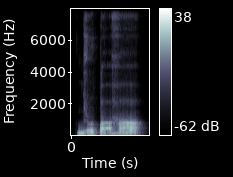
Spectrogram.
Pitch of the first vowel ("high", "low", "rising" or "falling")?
rising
